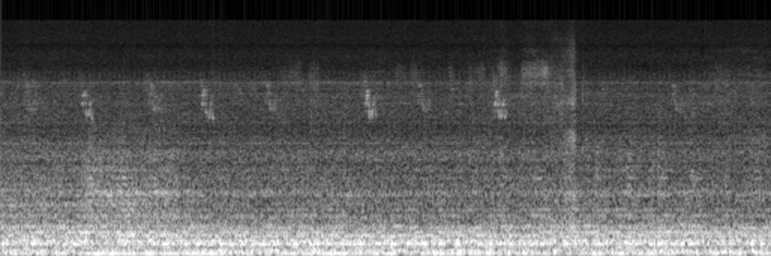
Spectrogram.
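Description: A small bird giving short, high chirps about once a second over a steady low mechanical hum.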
